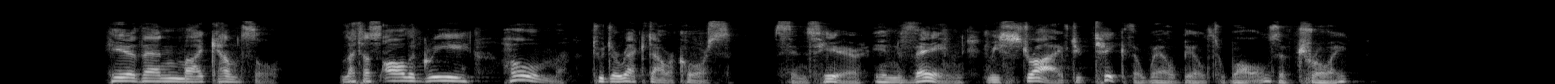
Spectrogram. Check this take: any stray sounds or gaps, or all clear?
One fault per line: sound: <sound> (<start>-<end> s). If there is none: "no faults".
no faults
